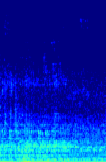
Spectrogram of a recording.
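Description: Step van (bread truck) driving slowly, heard from inside the cab: a steady low engine rumble with road noise, swelling slightly about half a second in.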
